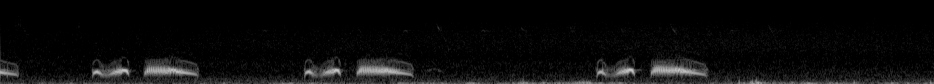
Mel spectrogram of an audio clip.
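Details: Spotted dove calling three phrases of short wavering coos and a longer falling coo, the phrases spaced roughly two to three seconds apart, against a quiet background.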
